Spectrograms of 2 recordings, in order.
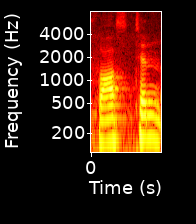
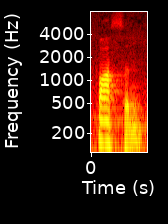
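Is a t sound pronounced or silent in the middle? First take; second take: pronounced; silent. First: A t sound is heard in the middle. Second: No t sound is heard in the middle. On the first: The speaker calls it wrong. "ಫಾಸ್ಟನ್ ಅಲ್ಲ" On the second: The speaker calls it right. "ಫಾಸ್ಟನ್ ಅಲ್ಲ ಫಾಸನ್"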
